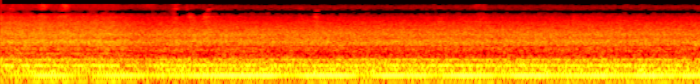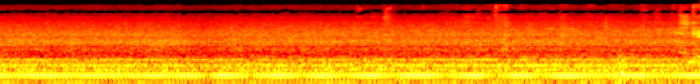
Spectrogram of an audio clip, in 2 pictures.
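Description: A steady low mechanical hum with a faint hiss above it, holding even throughout.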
